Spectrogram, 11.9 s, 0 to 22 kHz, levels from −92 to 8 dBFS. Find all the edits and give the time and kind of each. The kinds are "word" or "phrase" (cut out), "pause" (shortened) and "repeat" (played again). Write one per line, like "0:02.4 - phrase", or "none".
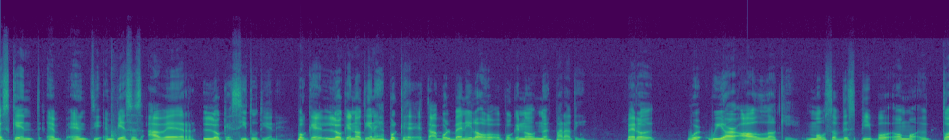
0:02.5 - pause
0:03.7 - pause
